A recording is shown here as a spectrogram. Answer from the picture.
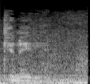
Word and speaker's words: Canadian: Canadien, mais la prononciation n'est pas évidente. Né, vous voyez le ce A disparaît. K. Mais ça, ça se prononce né. Et ça, c'est dien. I'm Canadian.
